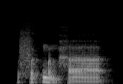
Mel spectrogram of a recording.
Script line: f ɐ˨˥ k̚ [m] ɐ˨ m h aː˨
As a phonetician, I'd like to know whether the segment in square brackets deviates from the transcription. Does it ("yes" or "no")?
no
